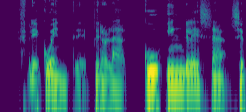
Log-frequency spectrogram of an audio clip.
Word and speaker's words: frecuente: frecuente en is one pero cuidado se dice frecuente frecuente pero la cv inglesa se convierte en una ce que se pronuncia como una k ave frecuente los impuestos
